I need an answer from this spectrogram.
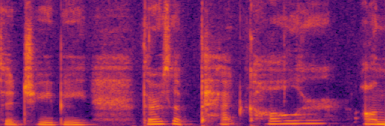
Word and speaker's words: Gibi: the gibes now we can stop the the and the gibes and the it's not a big deal it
